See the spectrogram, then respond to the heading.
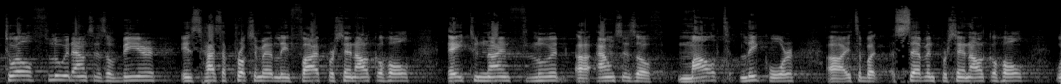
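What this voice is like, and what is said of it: Strong non-native accent. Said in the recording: “my accent will get ahead of me, so you might not understand it”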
